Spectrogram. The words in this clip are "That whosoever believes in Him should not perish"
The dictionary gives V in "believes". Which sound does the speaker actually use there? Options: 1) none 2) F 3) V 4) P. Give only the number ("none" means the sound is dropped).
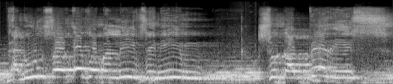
3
